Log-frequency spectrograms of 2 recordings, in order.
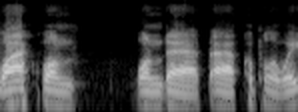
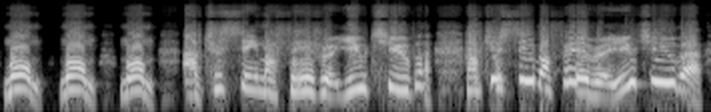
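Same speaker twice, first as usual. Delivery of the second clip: put-on a young kid yelling excitedly on a bus; excited kid shouting; 10 semitones higher than usual. Little boy on the bus shouting to his mum, high and excited. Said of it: "he starts shouting".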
